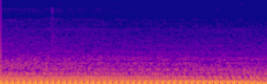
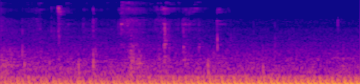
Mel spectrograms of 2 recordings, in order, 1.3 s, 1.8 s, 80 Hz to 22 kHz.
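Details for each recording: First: 2006 BMW 325i idling with the clutch in, while a crank sensor fault was still unresolved, with unmuffled straight-pipe exhaust: deep, loud, steady low drone with a fast pulsing beat; the exhaust is far too loud and a muffler is planned. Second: 2006 BMW 325i idling after its no-start crank sensor problem was fixed (sensor was unplugged, new one fitted): low, even, soft rumble holding steady without roughness or ticking; a quiet, healthy idle.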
